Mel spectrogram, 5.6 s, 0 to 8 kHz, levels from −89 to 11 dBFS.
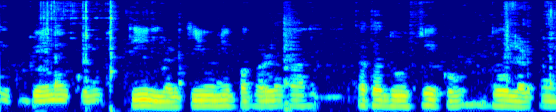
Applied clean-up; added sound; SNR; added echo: classical method Wiener filter.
